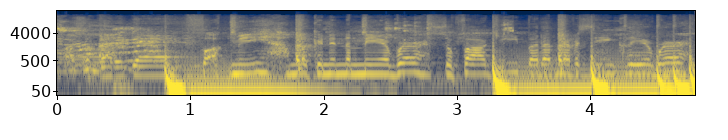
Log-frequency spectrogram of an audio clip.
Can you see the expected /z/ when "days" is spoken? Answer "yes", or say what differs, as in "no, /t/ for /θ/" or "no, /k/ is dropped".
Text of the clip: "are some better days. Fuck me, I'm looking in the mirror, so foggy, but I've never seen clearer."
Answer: no, /z/ is dropped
